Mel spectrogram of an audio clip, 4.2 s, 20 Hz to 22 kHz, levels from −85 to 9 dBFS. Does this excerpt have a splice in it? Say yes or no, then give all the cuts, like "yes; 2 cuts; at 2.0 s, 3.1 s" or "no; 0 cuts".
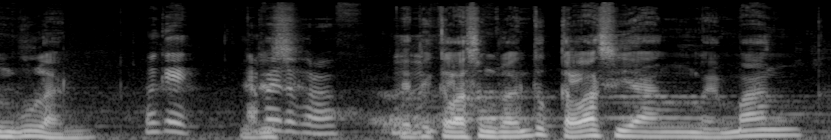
no; 0 cuts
